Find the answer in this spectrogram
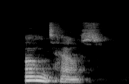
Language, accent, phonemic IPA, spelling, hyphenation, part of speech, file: English, Southern England, /ˈɑːmzhaʊs/, armshouse, arms‧house, noun, LL-Q1860 (eng)-armshouse.wav
- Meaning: 1. Bloodshed, violence 2. Misspelling of almshouse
